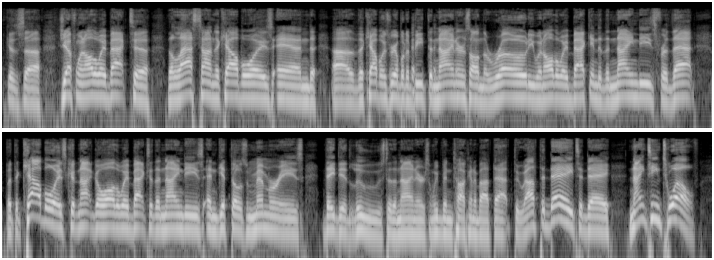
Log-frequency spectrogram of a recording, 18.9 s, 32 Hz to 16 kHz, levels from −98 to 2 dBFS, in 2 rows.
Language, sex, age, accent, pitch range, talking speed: English, male, 40-59, American, 125-155 Hz, 225 wpm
